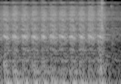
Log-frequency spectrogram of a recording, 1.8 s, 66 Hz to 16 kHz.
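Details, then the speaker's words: Hillman Imp engine, sump full of water after suspected head gasket leak, cranked with HT lead pulled so it won't fire: steady cranking with evenly spaced compression pulses, no weak beat, so all four cylinders hold compression. "it sounds like all 4 pots have got compression, so I don't think it's a wheel string issue."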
